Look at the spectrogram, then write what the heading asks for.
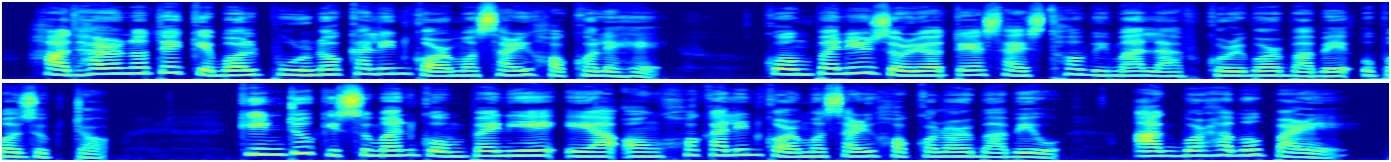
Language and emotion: Assamese, neutral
